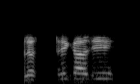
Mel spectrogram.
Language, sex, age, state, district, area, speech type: Punjabi, male, 30-45, Punjab, Bathinda, urban, conversation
